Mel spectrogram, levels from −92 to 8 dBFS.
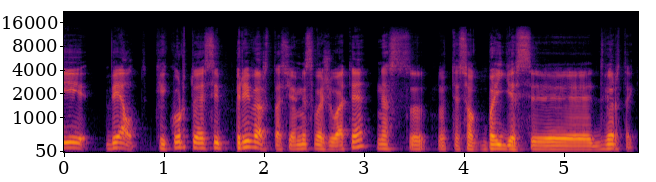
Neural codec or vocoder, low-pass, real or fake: none; 14.4 kHz; real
